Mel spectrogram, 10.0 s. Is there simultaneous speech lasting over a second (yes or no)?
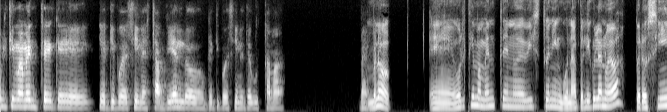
no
